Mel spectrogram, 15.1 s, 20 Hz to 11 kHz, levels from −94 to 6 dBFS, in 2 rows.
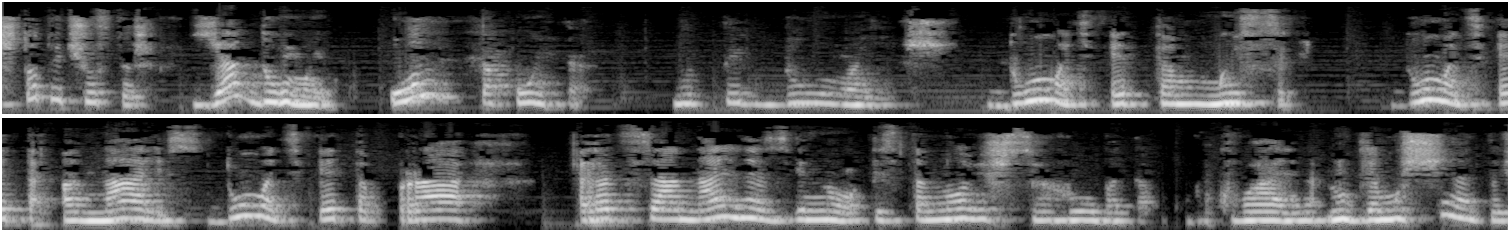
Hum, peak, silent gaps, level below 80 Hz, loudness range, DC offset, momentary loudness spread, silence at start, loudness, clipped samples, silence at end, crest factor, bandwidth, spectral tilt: none; 0 dBFS; none; -62 dBFS; 4 LU; under 0.1%; 12 LU; 0 s; -14 LUFS; under 0.1%; 0 s; 14 dB; 9 kHz; -4.5 dB/octave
